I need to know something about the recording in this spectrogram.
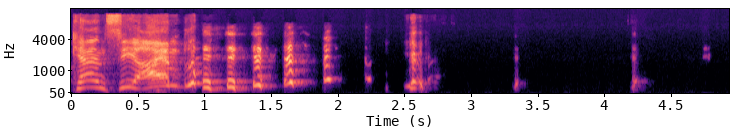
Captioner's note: laughs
